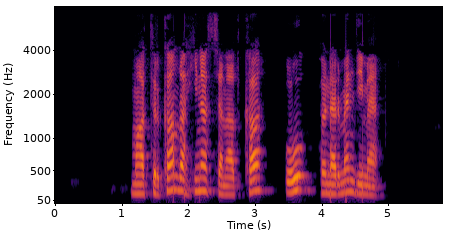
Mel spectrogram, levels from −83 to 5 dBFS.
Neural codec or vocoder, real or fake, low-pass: none; real; 7.2 kHz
